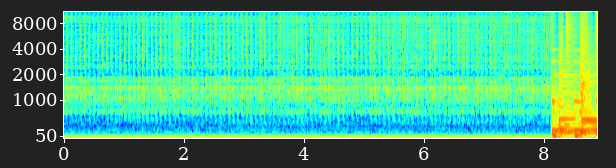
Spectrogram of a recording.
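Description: A fast, even mechanical rattle like a small motor, with many ticks a second and little bass. Loud music starts near the end.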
